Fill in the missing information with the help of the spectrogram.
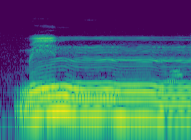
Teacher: >> Ha min ah min >> dekat min tu >> nun. Nun mati jumpa dengan syin dengung sikit. Nah dua harakat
